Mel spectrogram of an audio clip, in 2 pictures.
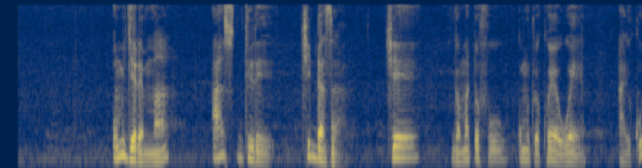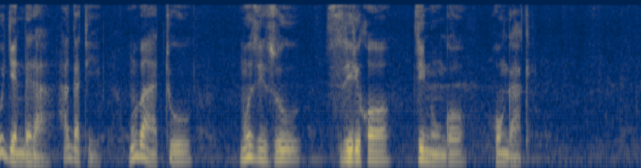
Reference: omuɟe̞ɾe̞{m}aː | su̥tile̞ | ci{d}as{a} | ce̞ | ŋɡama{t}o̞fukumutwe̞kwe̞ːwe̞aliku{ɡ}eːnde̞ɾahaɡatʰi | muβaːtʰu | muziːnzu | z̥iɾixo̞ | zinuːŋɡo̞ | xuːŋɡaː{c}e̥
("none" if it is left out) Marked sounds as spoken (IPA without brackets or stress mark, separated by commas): m, d, a, t, ɟ, k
